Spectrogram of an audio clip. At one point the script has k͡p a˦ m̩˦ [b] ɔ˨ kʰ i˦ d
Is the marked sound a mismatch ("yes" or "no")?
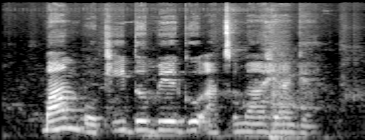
no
